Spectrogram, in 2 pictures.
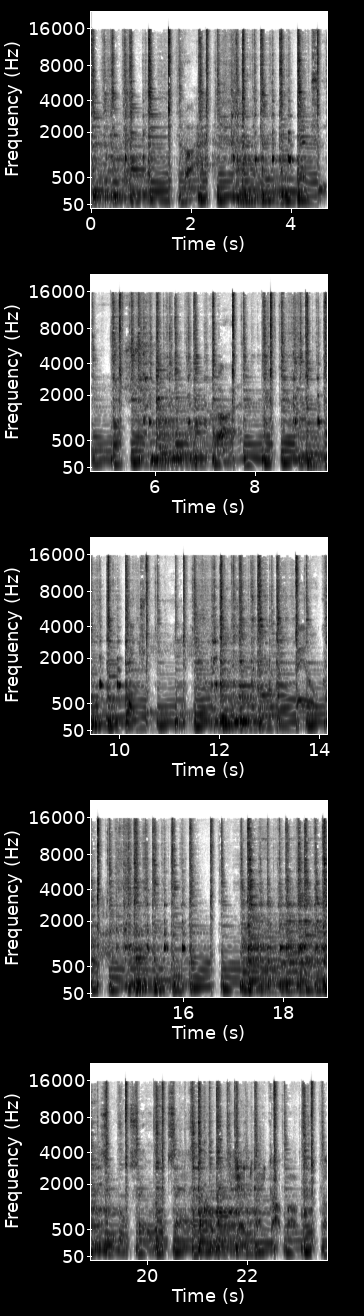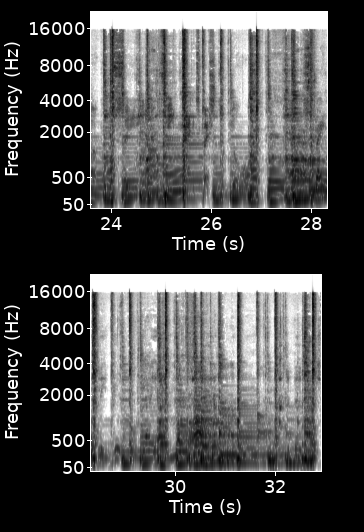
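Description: Acoustic bass guitar strummed and plucked by hand, a steady run of strummed chords and picked notes ringing on.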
